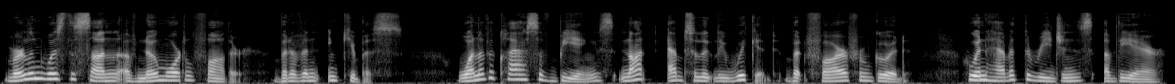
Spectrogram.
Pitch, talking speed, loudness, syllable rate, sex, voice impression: 175 Hz, 165 wpm, -19 LUFS, 4.7 syllables/s, female, very feminine, middle-aged, slightly thin, tensed, slightly powerful, bright, slightly soft, clear, fluent, slightly raspy, cool, very intellectual, refreshing, sincere, calm, very friendly, very reassuring, unique, elegant, slightly wild, sweet, lively, very kind, light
